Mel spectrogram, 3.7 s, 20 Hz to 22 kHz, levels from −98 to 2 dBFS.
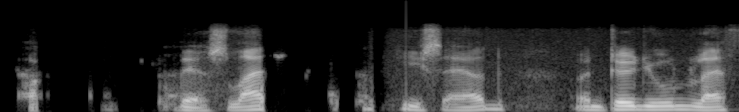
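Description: A speech recording that, from 0.00 to 0.94 s and again from 1.35 to 1.90 s, dips by up to about 40 dB and breaks up, likely speech suppressed in double talk by an echo canceller ducking both sides. Short stretches of the other side's voice leaking through appear at 0.53 to 0.58 s at about 35 dB below the speech, at 0.79 to 0.90 s at about 20 dB below, and at 1.81 to 1.90 s at about 25 dB below, likely residual loudspeaker echo left in the microphone signal. At 2.04 to 2.06 s a repeated buffer plays a 20 ms block twice, producing a brief stutter with a hard join. Nothing is heard above 8 kHz, consistent with the Opus call path's bandwidth.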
